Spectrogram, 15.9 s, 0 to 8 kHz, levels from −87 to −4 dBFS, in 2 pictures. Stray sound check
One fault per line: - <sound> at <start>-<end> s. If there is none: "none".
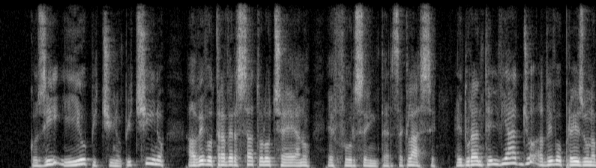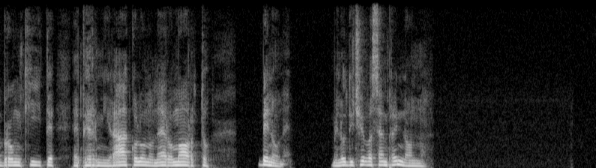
none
